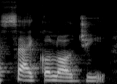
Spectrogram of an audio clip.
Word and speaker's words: psychology: अब यहाँ पर पी स्टार्ट में है सेकंड वर्ड में, PSYCHOLOGY, साइकोलॉजी। साइकोलॉजी में पी, जब भी पी और एस का कॉम्बिनेशन यानी पी और एस साथ आएंगे तो पी साइलेंट हो जाएगा।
